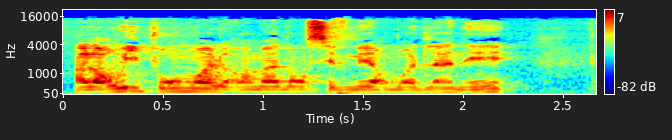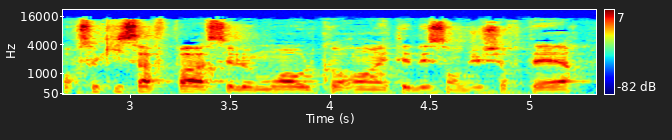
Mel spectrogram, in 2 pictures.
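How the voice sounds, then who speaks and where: A man's voice: mid-range voice, fairly even intonation, fast, a little mellow. A young man from Algeria, a rapper, talking casually to his fans with laid-back street slang.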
